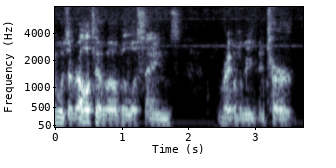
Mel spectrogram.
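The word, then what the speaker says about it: Lesesne: I pronounce it Lesane.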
